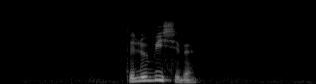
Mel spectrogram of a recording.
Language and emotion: Russian, neutral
